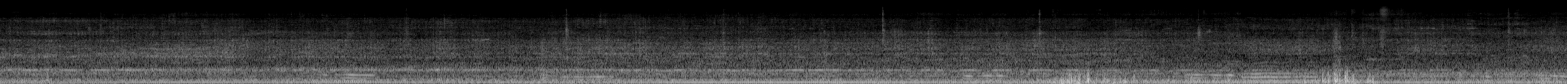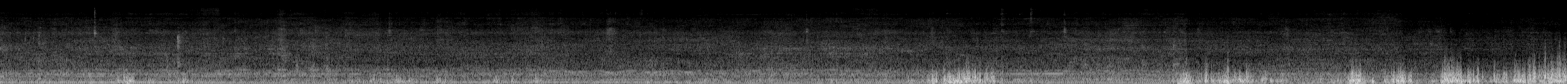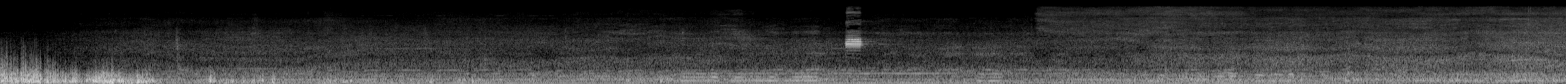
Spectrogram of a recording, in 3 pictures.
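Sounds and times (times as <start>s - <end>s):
diesel machinery humming: 0.0s - 47.0s.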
